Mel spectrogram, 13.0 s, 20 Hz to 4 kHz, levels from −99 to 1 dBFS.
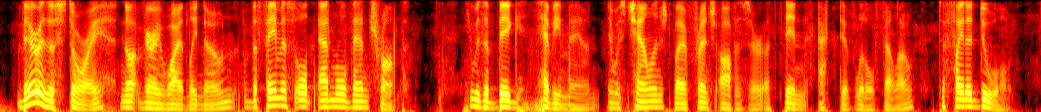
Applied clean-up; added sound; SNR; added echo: none; none; none; none.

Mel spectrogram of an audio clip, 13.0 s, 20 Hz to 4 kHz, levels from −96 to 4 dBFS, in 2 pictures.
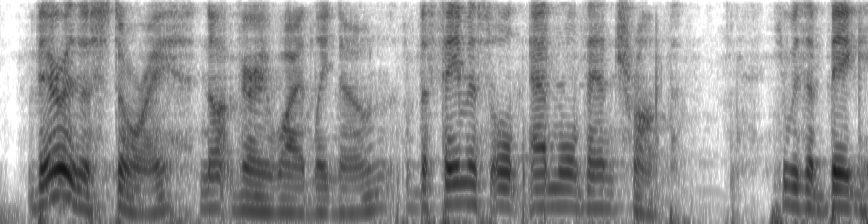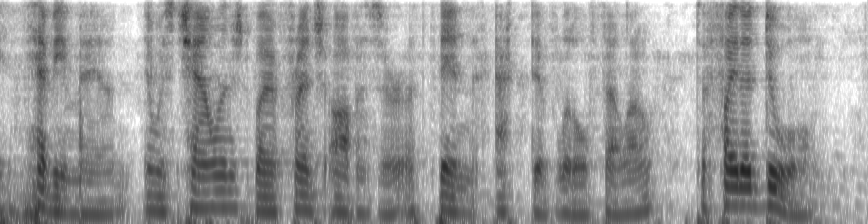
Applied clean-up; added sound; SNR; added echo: none; none; none; reverberation time 0.7 s.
